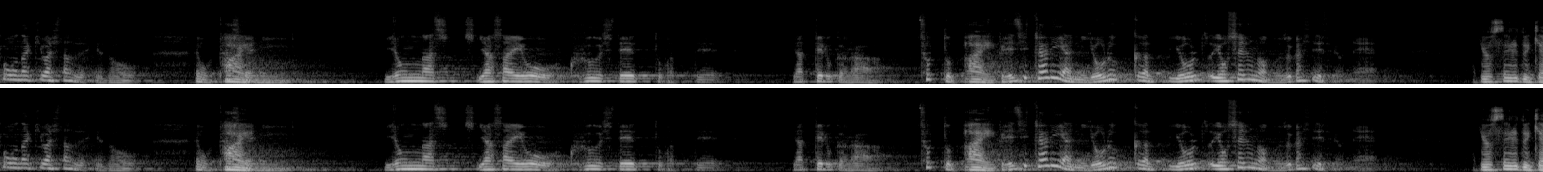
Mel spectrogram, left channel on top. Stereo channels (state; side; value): normal; both; correlation 0.97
